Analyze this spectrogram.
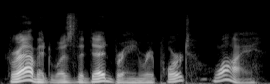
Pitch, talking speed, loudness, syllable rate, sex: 120 Hz, 180 wpm, -19 LUFS, 3.9 syllables/s, male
